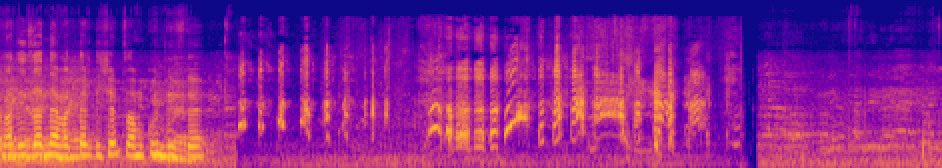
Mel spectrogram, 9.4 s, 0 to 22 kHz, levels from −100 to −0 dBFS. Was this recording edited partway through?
no; 0 cuts

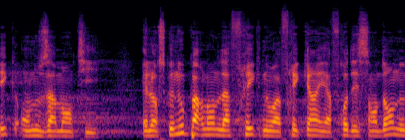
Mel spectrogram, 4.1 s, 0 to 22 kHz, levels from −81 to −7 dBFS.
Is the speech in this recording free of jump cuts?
yes; 0 cuts

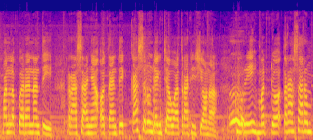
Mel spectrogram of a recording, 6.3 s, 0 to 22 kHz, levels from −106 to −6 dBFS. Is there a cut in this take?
no; 0 cuts

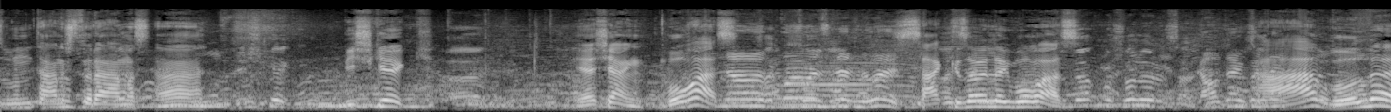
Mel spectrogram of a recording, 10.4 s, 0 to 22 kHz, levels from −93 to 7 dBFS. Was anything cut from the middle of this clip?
no; 0 cuts

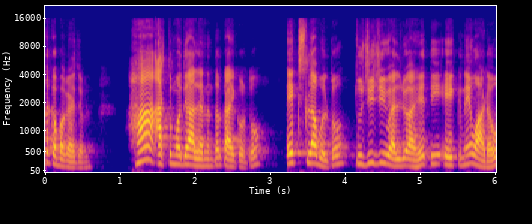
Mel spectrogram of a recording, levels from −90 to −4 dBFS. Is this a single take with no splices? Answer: yes; 0 cuts

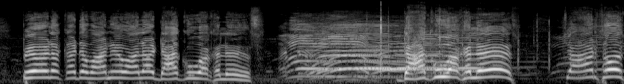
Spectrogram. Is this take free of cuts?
yes; 0 cuts

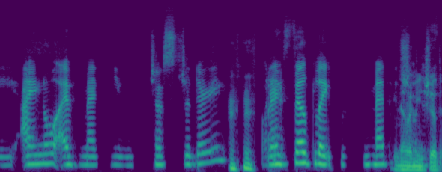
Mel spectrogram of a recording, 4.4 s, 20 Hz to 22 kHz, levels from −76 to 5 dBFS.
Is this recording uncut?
yes; 0 cuts

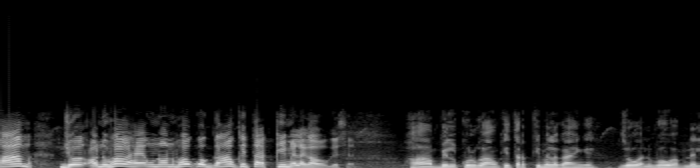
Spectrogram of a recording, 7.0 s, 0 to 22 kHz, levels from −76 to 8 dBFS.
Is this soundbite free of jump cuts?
yes; 0 cuts

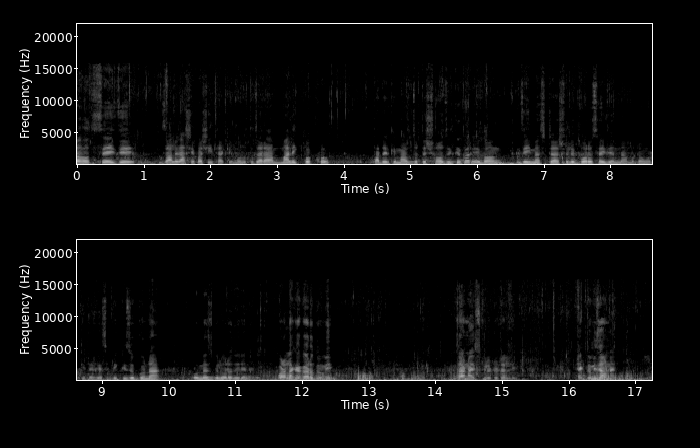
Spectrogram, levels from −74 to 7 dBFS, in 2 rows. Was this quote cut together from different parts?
no; 0 cuts

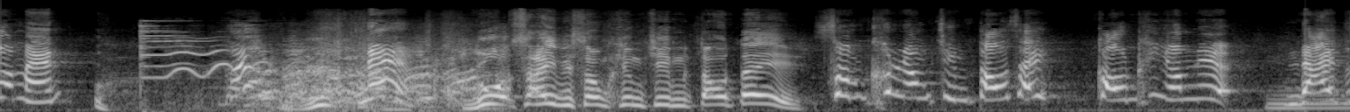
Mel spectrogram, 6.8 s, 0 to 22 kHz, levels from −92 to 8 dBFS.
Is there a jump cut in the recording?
no; 0 cuts

